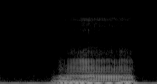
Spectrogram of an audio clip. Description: My dog Lea the Beagle snoring with her eyes open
